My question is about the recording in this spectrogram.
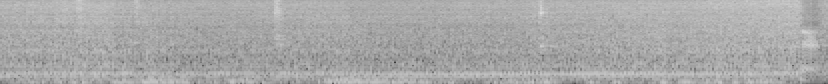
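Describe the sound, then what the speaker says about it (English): A repaired water cooler's fan runs with a steady whirring drone and a broadband airy hiss, constant and close throughout. "The fan's sucking in, not blowing out."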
